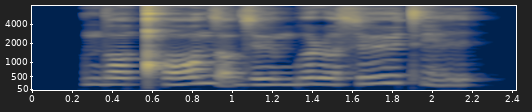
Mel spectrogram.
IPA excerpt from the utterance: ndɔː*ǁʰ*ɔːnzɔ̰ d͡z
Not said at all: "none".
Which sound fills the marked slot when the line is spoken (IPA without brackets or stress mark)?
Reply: ǃʰ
